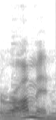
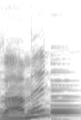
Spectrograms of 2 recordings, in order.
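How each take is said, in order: First: The first consonant is a hard English r. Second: The first consonant is a soft, L-like tap. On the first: "most people nowadays call it ramen" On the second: "The Japanese would have a softer sound on the L"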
